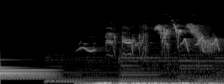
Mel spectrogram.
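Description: A sustained musical chord from an intro jingle fades out over the first half second. Then birds begin chirping rapidly over soft background music.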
